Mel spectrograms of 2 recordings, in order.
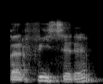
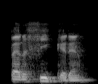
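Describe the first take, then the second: First: The c is soft, not a k sound. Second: The c is hard, like a k sound. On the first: The speaker calls it wrong. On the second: The speaker calls it right.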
